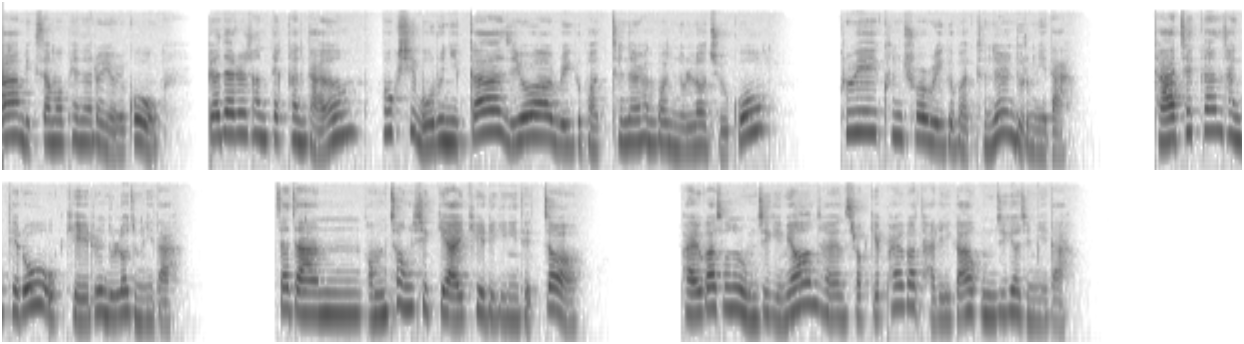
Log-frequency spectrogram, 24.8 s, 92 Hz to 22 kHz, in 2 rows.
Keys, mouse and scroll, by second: 1.0 click, 2.5 click, 5.3 click, 9.0-11.7 drag, 12.0 e, 15.3 ctrl+Tab, 16.6 click, 17.4-18.4 middle drag, 18.8 g, 19.0 click, 19.5 click, 20.2 click, 20.9 click, 21.2 middle click, 21.4 click, 21.6 middle click, 21.8 r, 22.2 middle drag, 22.5-23.1 ctrl+z, 23.4 middle drag, 24.0 ctrl+Tab, 24.6 click.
